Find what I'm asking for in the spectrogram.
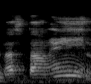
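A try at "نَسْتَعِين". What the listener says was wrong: Nasta'in, ain. Bukan hidung. Nasta'in. Nasta'in. Nasta'in, ain. Jadi ini tenggorokannya. Kalau nggak terbaca nasta'in, ain. Jadi suaranya ainang. Suaranya sengau. Nah, sengau ini bukan huruf ain.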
